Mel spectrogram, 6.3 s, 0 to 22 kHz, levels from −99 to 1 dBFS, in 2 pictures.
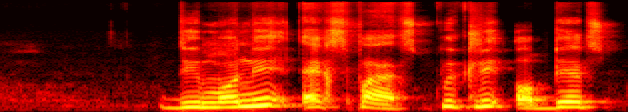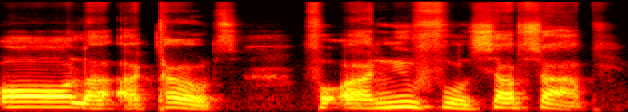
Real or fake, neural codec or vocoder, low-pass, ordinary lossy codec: fake; autoencoder, 48 kHz, 128 numbers a frame, DAC-VAE, trained on Japanese speech; none; none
